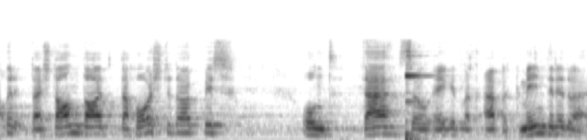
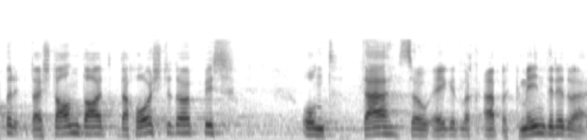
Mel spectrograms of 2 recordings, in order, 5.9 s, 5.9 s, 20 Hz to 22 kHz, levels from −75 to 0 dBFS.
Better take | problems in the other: second | background sound (Mallet percussion); 1 dB below the speech // room echo; dies away in 0.3 s

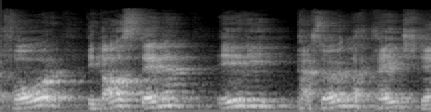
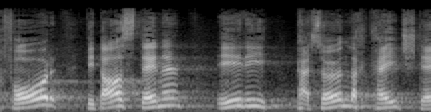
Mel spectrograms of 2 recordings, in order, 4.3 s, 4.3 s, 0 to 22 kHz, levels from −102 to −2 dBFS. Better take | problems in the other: second | room echo; dies away in 0.7 s

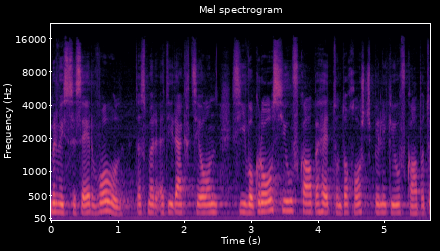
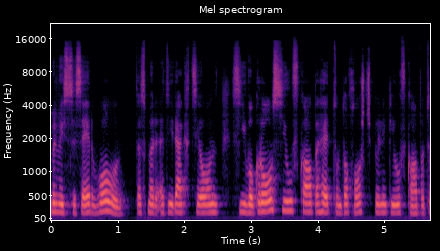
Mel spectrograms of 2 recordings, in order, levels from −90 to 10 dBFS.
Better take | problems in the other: first | noise reduction (neural mask model DeepFilterNet 3)

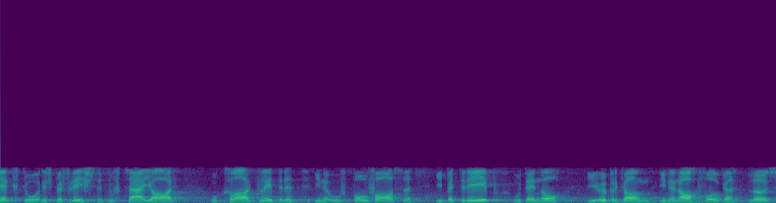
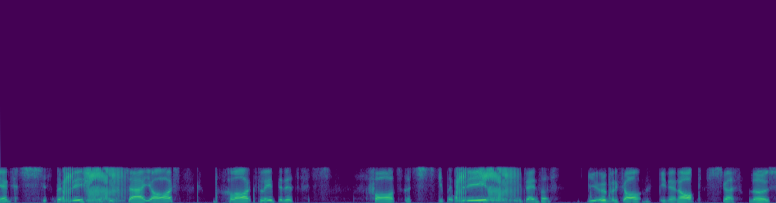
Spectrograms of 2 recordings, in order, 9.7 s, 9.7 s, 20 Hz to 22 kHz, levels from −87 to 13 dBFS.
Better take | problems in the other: first | noise reduction (neural diffusion model UNIVERSE++)

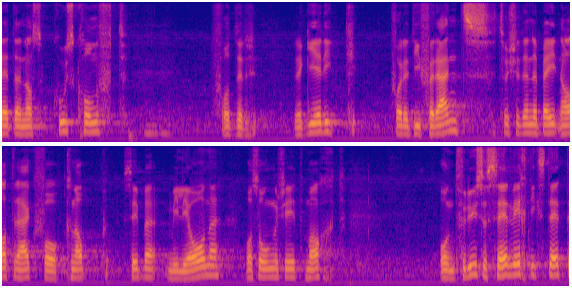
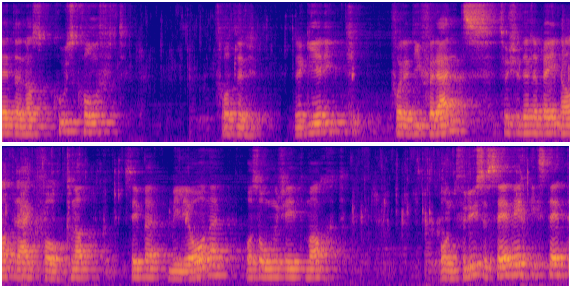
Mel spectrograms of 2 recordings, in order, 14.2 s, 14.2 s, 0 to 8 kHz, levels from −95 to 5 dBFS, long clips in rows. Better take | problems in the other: first | noise reduction (neural separator model SepFormer DNS4)

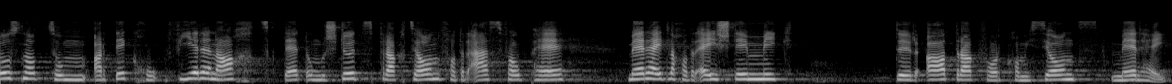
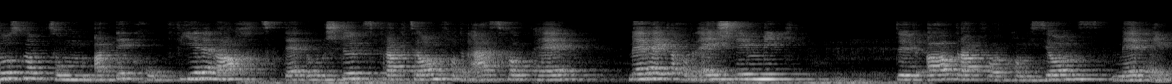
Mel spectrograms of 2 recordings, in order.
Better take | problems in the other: first | background sound (Animal); 14 dB below the speech // room echo; dies away in 0.9 s

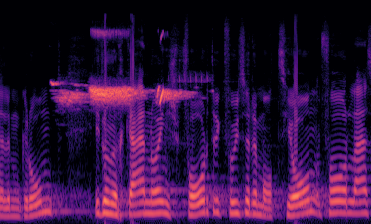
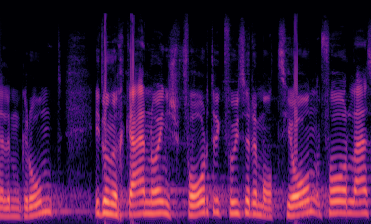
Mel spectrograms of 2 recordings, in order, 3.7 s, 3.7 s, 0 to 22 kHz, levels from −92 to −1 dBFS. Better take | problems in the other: second | background sound (Bird vocalization, bird call, bird song); 4 dB above the speech

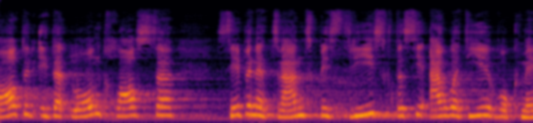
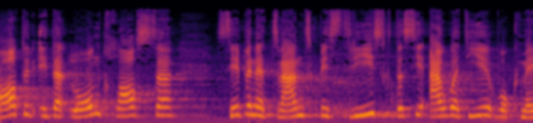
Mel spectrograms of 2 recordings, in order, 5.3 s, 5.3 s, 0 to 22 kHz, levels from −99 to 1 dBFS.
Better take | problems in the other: second | room echo; dies away in 0.2 s

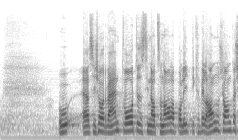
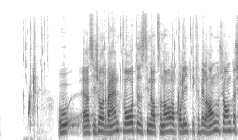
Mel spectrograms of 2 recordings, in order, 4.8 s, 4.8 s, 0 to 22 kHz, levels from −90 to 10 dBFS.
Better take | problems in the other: first | noise reduction (neural mask model Resemble Enhance denoiser)

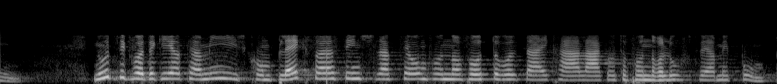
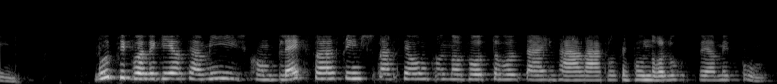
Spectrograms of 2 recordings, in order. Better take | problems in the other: first | noise reduction (neural mask model DeepFilterNet 3)

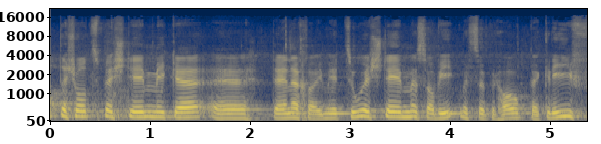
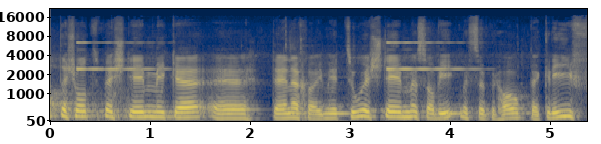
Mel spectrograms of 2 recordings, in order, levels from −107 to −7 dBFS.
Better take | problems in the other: first | noise reduction (neural mask model RNNoise)

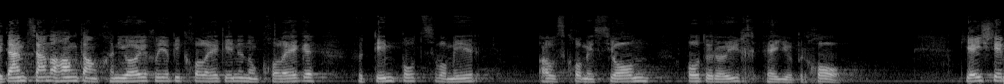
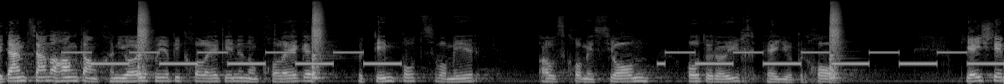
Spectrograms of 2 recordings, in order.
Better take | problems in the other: first | background sound (Alarm + Snare drum); 4 dB below the speech

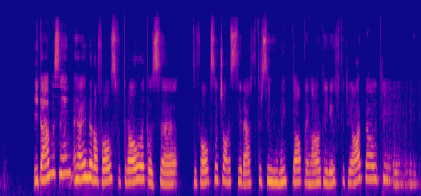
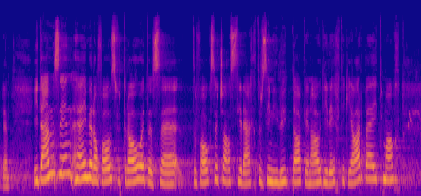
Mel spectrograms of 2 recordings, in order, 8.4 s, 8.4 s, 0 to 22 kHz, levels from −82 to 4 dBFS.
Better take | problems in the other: second | noise reduction (neural mask model DeepFilterNet 3)

